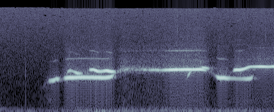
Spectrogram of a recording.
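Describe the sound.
A person whistles a short melody, clear and fairly loud, gliding between sustained notes with a brief break before the tune resumes at a higher pitch.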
